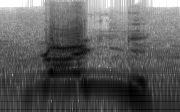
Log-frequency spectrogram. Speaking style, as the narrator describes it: Tim shouted

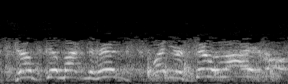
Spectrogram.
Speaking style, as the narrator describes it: Cursing Dakota for opening fire, Hardluck shouted

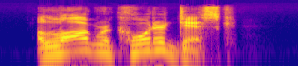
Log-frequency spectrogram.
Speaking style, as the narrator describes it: exclaimed Skinks

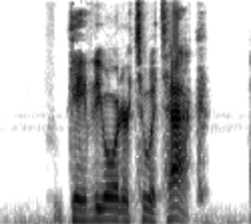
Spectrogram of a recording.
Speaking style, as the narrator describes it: yelled angrily

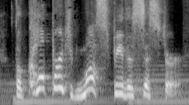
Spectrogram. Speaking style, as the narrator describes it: Taka exclaimed

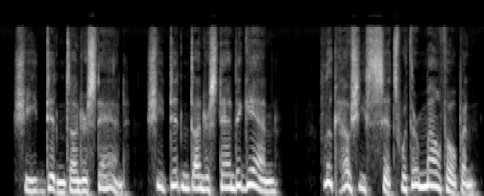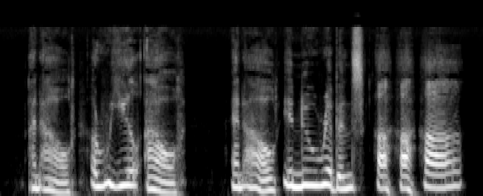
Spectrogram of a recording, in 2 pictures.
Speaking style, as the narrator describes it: her laugh turned again to an insufferable fit of coughing

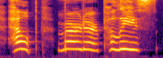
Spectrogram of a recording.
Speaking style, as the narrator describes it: screamed Mrs

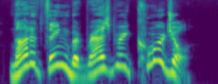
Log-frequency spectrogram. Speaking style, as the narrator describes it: sobbed Anne

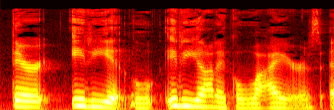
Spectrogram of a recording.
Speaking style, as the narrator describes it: Esme cried

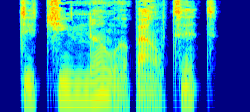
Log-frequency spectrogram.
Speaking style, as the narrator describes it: asked Mary

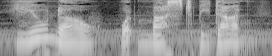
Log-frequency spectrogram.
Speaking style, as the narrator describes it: Lilith purred

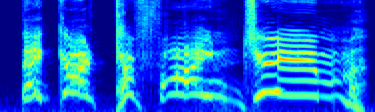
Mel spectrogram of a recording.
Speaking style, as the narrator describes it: shouted the white guy

